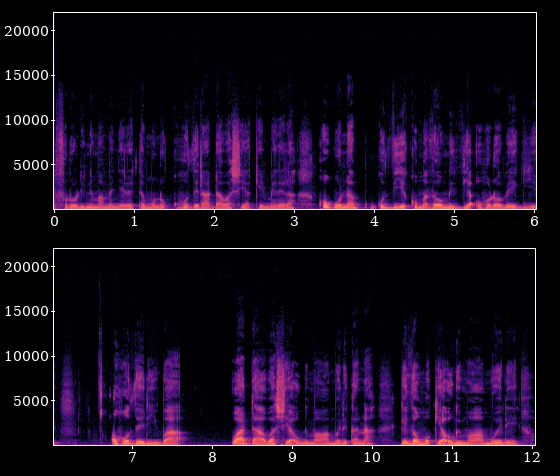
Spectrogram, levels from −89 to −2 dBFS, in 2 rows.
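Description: No technical faults are audible.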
